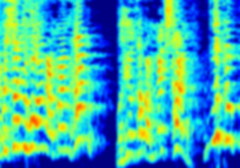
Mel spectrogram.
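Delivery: high, loud taunting voice; cocky challenge. Acted. Nancy challenging the tar baby, high cocky taunt. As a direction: dare him to take another hit.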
